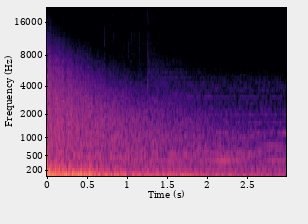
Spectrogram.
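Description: A deep, booming blast rumbles at the start and slowly rolls away into a long, fading low-end tail.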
